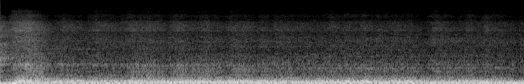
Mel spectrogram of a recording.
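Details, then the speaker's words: LS1-swapped Subaru BRZ with a newly installed Michigan Motorsports Stage 3 drift cam and a new Summit Racing crank pulley, not yet tuned, idling after warming a little: deep, loud, choppy big-cam V8 lope, still a bit rough; normal cammed V8 idle. "After it warms up a little bit, it starts to really chop and you can hear it. Here's what it sounds like."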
